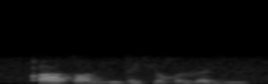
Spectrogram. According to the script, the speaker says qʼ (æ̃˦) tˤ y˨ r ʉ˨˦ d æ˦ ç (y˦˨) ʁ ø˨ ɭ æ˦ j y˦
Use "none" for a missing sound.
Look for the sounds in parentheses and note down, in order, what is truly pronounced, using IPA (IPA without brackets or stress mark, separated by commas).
æ˦, y˦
